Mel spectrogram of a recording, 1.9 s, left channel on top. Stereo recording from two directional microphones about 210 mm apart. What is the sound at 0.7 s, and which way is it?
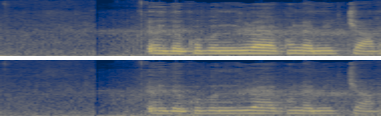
A woman's voice, 20° left (ahead or behind).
